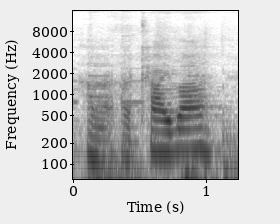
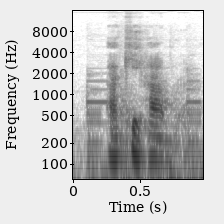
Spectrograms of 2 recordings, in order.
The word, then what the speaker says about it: Akihabara: that have been affecting Akaiba. And Hold on. They always say it, and I always forget. Akihabara. There we go. well, Akihabara is a place. Akihabara. That's how they say it.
